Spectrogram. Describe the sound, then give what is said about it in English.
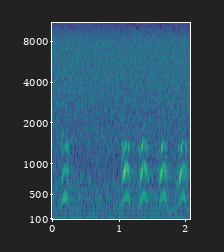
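Five short, tonal yelps from dogs vocalizing: one isolated call, then four in quick, even succession, each arching up and down in pitch and fairly faint against a quiet background. “Especially in these dogs expressing themselves.”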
